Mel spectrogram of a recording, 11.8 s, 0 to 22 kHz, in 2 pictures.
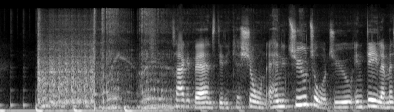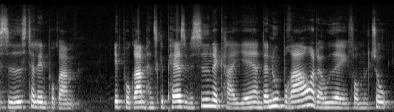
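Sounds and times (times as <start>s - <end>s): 
race car engine cranking and starting: 0.6s - 6.2s
speech: 2.6s - 11.8s.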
